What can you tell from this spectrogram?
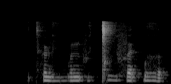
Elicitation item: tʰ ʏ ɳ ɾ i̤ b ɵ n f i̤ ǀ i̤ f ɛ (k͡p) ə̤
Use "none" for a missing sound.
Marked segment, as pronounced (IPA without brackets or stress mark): k͡p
